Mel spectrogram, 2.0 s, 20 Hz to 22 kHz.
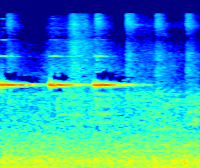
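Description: Zebra DS9908R barcode scanner giving its decode beep: three short high beeps in quick succession in the first second and a half, one for each barcode read.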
